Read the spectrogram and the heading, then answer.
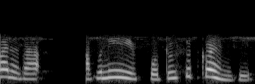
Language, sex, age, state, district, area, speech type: Assamese, female, 18-30, Assam, Golaghat, urban, conversation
